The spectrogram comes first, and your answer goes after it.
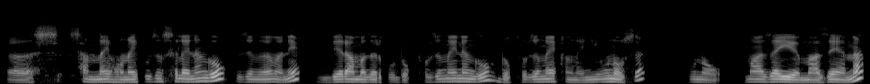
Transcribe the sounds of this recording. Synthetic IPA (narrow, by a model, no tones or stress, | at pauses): sanːajɦɔnajkʰɯwzɯŋsɯlajnaŋɡɯwzɯŋɯmane | beɾamazaɾkʰɯwdɔk̚tʰɔɾzɯŋnajnaŋɡɯwdɔk̚tʰɔɾzɯŋnajkʰaŋnajniunawsɯ | unaw | mazajɯmazajana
